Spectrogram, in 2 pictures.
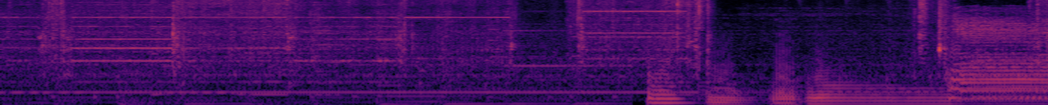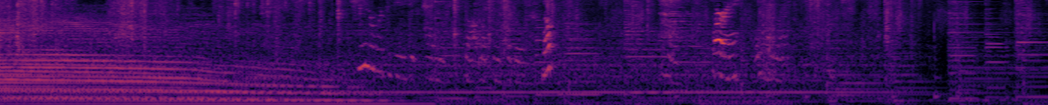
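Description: Background music, broken about three seconds in by a couple of short loud hits and then a long comic sound effect that slides down in pitch for about two and a half seconds, a 'fail' cue marking a mistake.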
